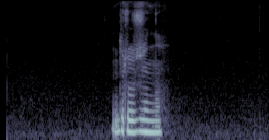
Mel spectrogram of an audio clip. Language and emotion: Russian, neutral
